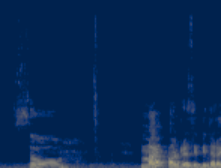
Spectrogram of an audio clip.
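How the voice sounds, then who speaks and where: A woman with a fairly high pitch talks very slowly in a somewhat breathy voice, her pitch varying in an ordinary way. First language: Spanish. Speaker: home bartender. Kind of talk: casual tutorial. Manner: hesitant, many fillers.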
